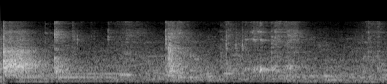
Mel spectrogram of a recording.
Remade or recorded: recorded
